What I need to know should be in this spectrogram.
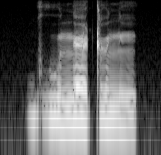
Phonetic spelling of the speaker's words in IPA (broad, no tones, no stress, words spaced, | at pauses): ɡʱu nɛ ʈʏnĩ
